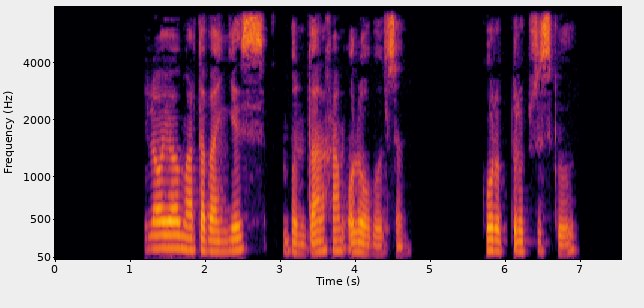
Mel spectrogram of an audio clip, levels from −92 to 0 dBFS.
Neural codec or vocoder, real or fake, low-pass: none; real; 7.2 kHz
